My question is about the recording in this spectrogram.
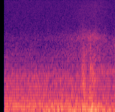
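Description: Steady rushing noise of wind buffeting the microphone.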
